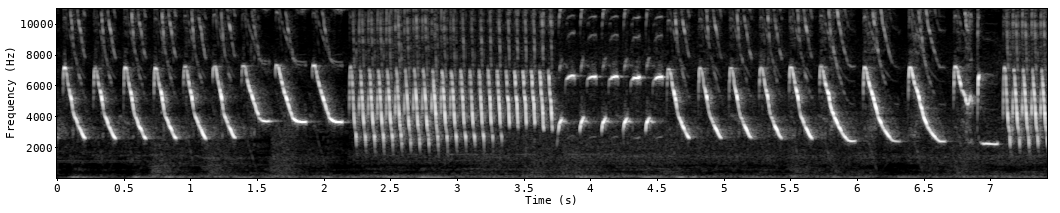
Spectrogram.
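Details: Canary song used as a master recording for training other birds: series of fast descending whistled sweeps, then dense buzzy trills and rolling phrases, more downslurred notes, ending in a low trill; faint low hum beneath.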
